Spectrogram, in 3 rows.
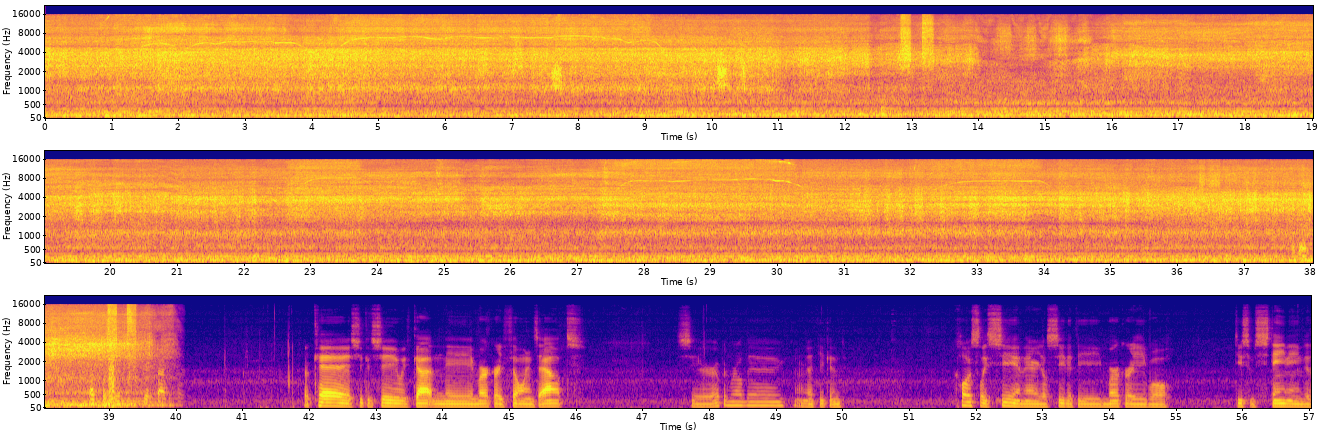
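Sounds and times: dental drill whine: 0.0s - 40.1s
suction hiss: 0.0s - 40.2s.

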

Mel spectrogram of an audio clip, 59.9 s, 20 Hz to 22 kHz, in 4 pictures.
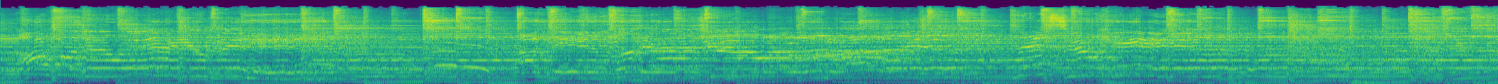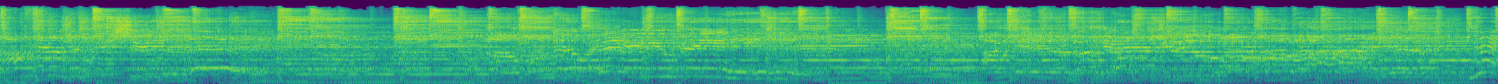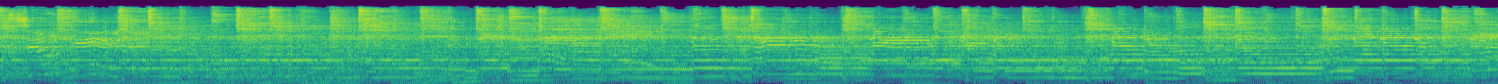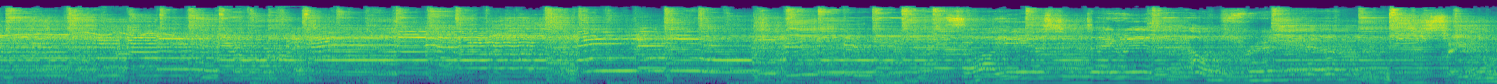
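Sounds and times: man and woman singing: 0.0s - 13.5s, 14.9s - 18.0s, 19.7s - 23.6s, 24.5s - 32.1s, 54.3s - 59.9s
strummed acoustic guitar: 0.0s - 59.9s.

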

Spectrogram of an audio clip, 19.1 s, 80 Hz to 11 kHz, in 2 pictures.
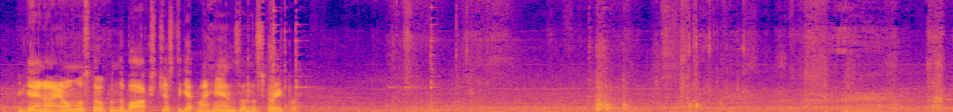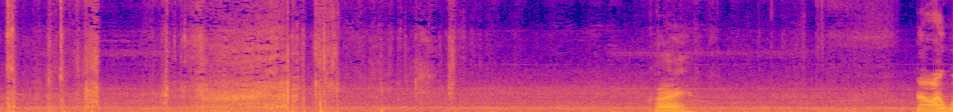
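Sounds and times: foam rustling and scraping: 6.0s - 14.0s.

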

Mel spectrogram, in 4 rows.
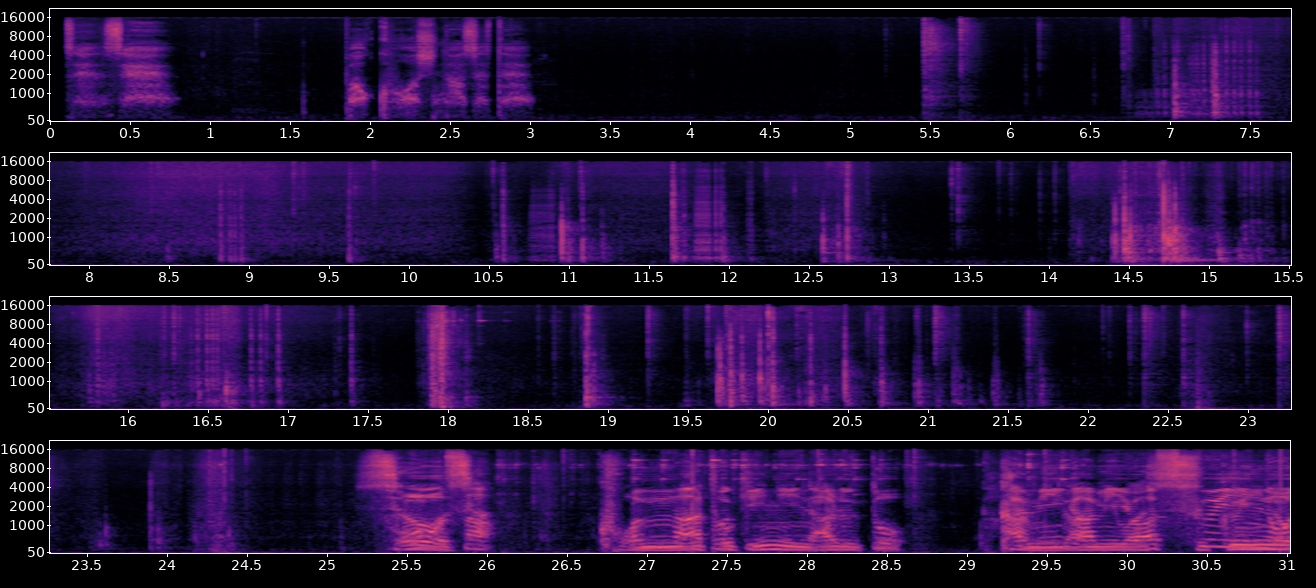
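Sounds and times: rustling: 6.9s - 12.9s, 14.1s - 17.4s.

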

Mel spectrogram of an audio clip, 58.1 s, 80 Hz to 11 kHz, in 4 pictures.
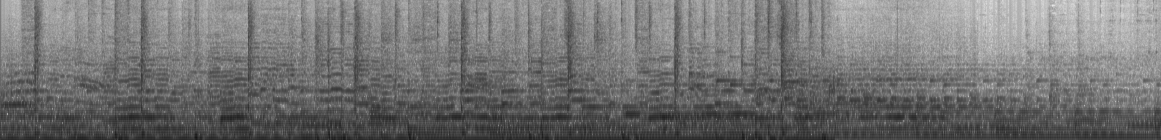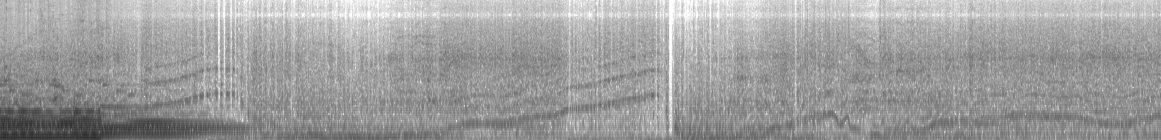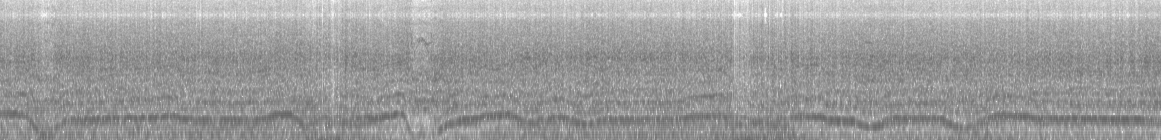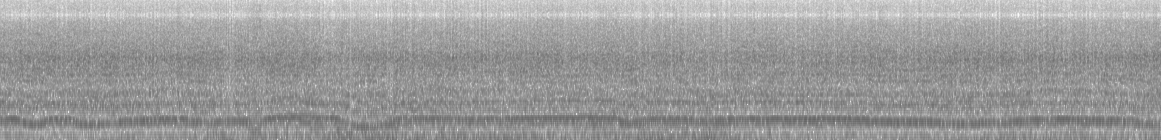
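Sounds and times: drone motors whining: 0.0s - 17.7s, 27.2s - 58.0s.

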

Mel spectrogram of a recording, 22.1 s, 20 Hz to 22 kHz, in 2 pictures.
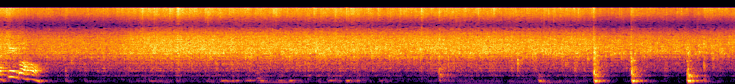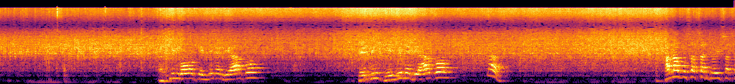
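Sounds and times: meat sizzling in oil: 0.0s - 22.0s
knife knocking on cutting board: 8.9s - 10.7s.

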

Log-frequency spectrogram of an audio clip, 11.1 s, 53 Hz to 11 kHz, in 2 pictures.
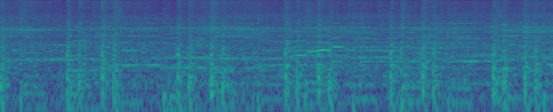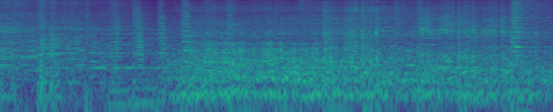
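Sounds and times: music with a steady beat: 0.0s - 8.5s.

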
